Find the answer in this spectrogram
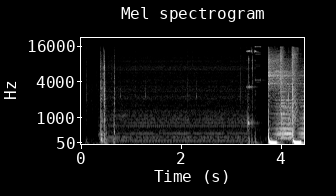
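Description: Opening of an indie bedroom-pop song: a couple of clicks, a faint steady hum with held low tones, then more clicks. Near the end a beat comes in with a deep kick drum about twice a second.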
